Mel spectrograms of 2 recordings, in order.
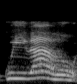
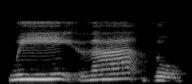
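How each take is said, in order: First: Said in the usual way. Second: Cuidado very slowly as cui, da, do; syllable by syllable. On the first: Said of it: "la sílaba cuidado". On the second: Shown as a demonstration. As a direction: pull cuidado apart into three long, separate syllables. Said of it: "Esta palabra tiene puras sílabas abiertas".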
